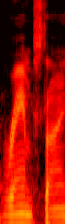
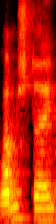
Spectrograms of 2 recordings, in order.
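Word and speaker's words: Rammstein: a lot to to ramstein or how do you pronounce it ramstein i didn't say ramstein because i'm because i'm real ramstein okay in german it's ramstein but ramstein sounds also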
